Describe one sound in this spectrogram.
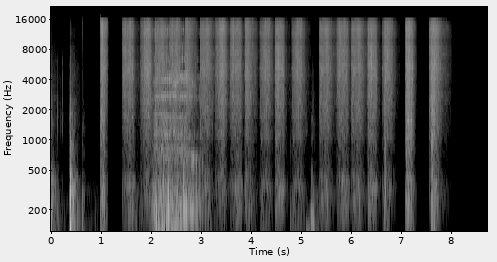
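Footsteps thud across grass.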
